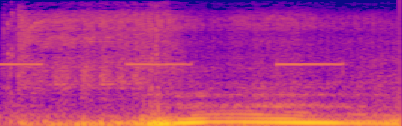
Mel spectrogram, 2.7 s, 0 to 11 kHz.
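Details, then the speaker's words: Acura 3G TL Type S with a rebuilt replacement engine: chime, short crank, then it catches and settles into a fairly even low idle, a tad rough with slight hiccups, owner suspects from old fuel. "oh yeah you can tell it's purring titling smooth maybe a little tad rough but just a little hiccups here and there"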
